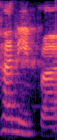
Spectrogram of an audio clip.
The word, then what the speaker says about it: Hanifa: I always say it wrong, and I feel like I say it wrong. It's Hanifa. Hanifa.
